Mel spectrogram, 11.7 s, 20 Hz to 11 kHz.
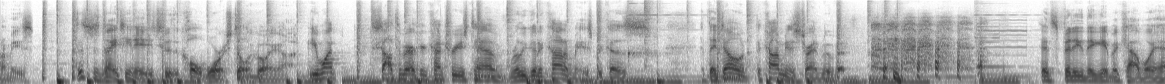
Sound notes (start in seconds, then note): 8.7 laughter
